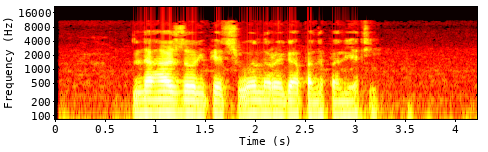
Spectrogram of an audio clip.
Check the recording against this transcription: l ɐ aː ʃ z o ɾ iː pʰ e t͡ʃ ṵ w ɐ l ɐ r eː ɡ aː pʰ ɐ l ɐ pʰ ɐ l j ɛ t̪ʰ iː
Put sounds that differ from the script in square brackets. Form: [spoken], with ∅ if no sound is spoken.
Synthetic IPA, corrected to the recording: l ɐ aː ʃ z o ɾ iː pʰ e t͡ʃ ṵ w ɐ l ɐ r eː ɡ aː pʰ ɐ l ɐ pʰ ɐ l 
